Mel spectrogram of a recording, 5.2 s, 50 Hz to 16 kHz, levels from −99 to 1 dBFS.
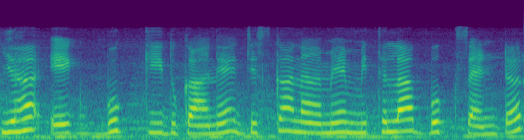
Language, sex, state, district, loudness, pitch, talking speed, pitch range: Hindi, female, Uttar Pradesh, Muzaffarnagar, -16 LUFS, 255 Hz, 150 wpm, 235-275 Hz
